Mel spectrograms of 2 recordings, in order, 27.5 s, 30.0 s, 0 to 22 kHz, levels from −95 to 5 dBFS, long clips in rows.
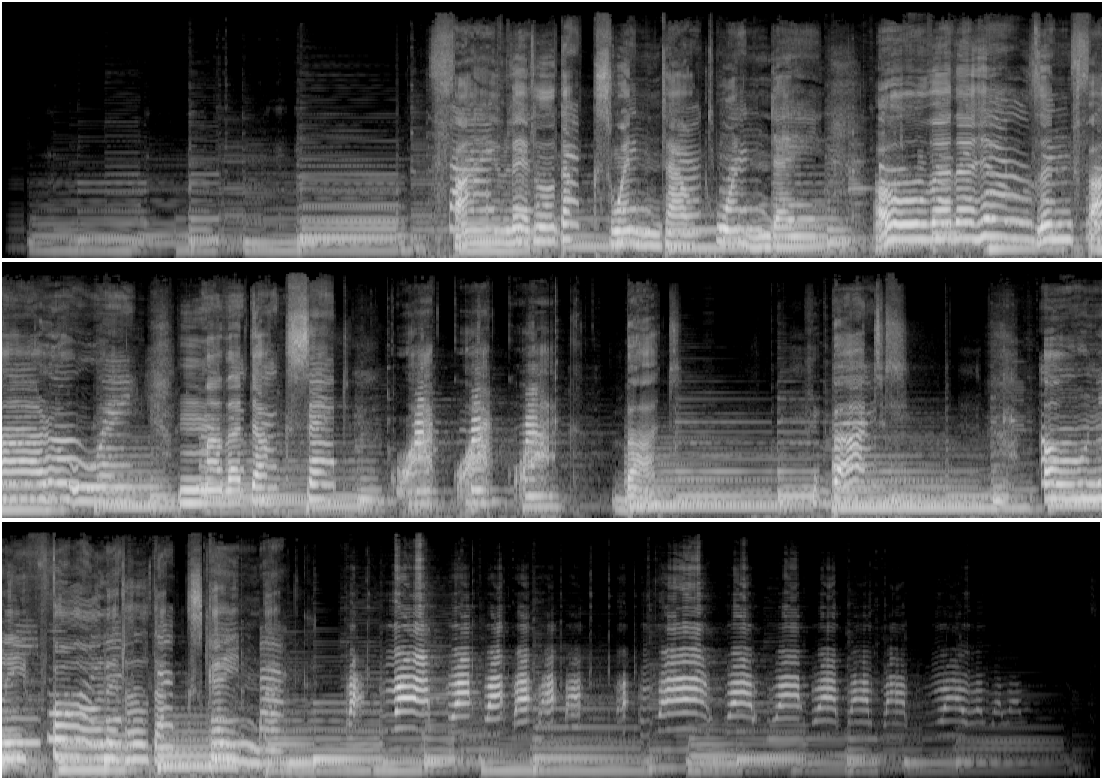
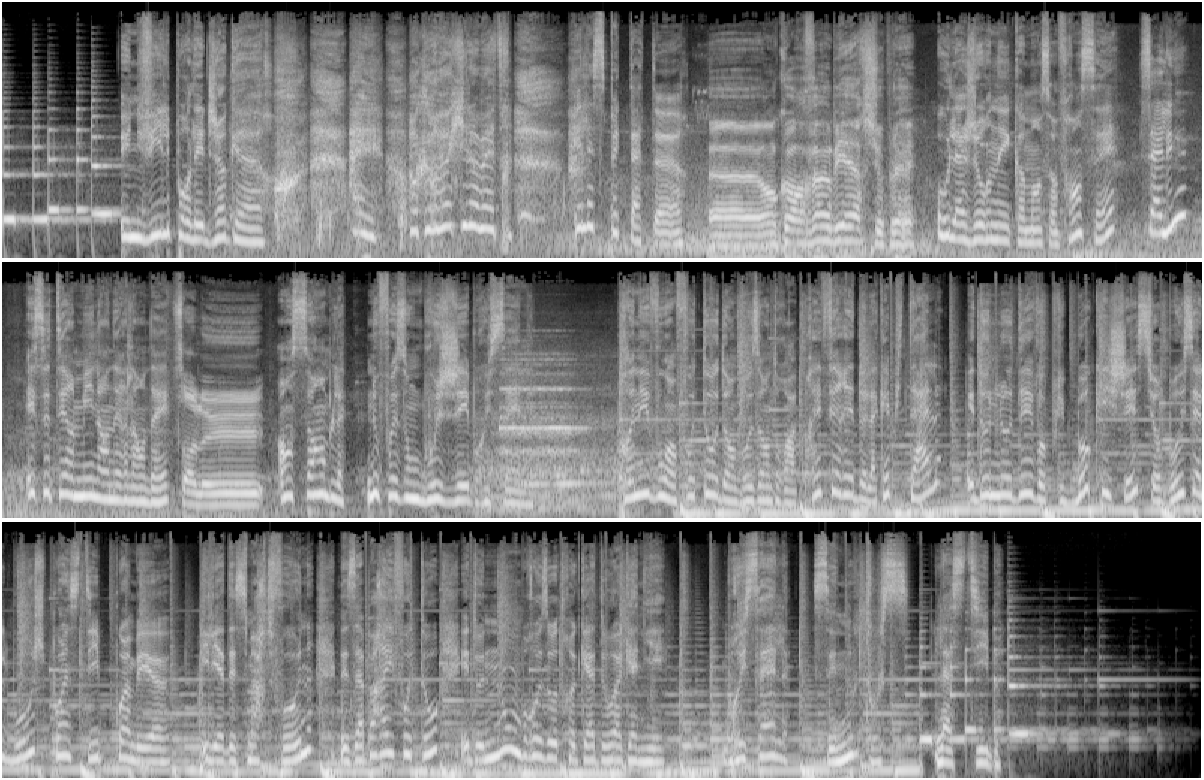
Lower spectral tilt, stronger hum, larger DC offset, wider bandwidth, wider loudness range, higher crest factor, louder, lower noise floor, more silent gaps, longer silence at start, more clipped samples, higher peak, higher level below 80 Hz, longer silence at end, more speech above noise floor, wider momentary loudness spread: first, -5.5 dB/octave vs -4 dB/octave; neither; neither; about the same, 18.5 kHz vs 19.5 kHz; first, 10 LU vs 1 LU; first, 16 dB vs 10 dB; second, -18 LUFS vs -10 LUFS; first, -66 dBFS vs -43 dBFS; neither; first, 0.25 s vs 0 s; neither; about the same, -2 dBFS vs 0 dBFS; second, -44 dBFS vs -20 dBFS; first, 1.1 s vs 0.55 s; first, 50 dB vs 34 dB; first, 17 LU vs 4 LU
